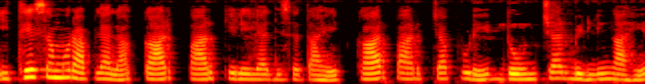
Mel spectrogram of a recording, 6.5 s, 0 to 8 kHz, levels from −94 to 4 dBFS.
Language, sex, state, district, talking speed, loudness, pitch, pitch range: Marathi, female, Maharashtra, Sindhudurg, 150 wpm, -31 LUFS, 195 Hz, 185-205 Hz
